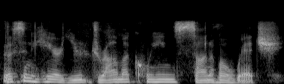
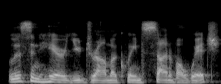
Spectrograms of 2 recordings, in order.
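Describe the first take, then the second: First: It is read slowly. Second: It is read quickly. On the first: The speaker calls it right. "Read it a little bit slower" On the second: The speaker calls it wrong. "You're saying this too fast"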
